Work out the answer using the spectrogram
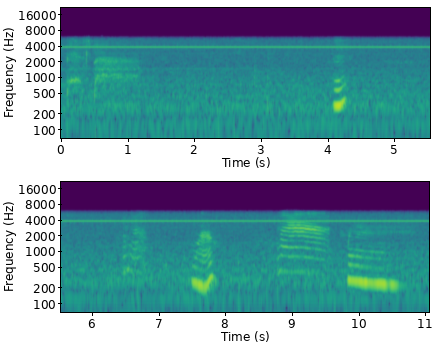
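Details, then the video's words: Pet cat meowing while playing: four short meows at irregular intervals, some rising then falling, others with a flat, drawn-out tone, over a steady low hum. "Vespa meows n plays"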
